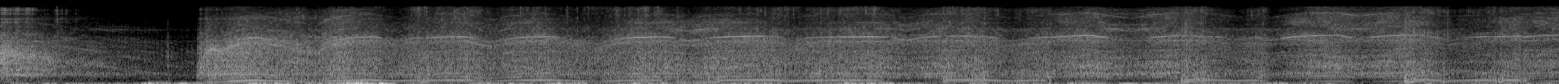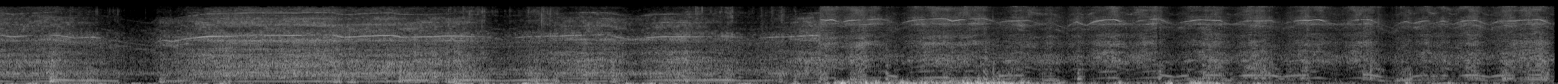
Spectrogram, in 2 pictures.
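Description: Corded electric string trimmer with a homemade nut-clamped head and thick nylon line running and cutting grass, its motor whine rising and dipping in pitch as the line bites into the grass. From about 24 seconds in the whine gives way to a rougher, more uneven noise.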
